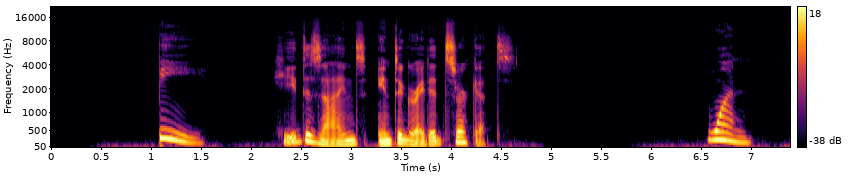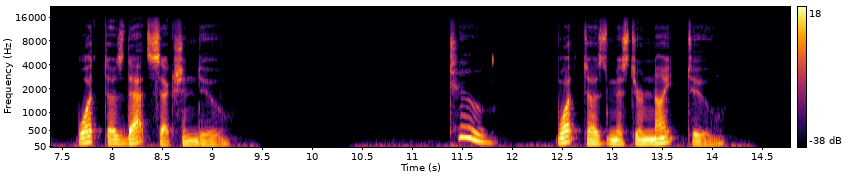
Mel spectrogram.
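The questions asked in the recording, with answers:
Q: He designs integrated circuits.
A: 2: What does Mr. Knight do?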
